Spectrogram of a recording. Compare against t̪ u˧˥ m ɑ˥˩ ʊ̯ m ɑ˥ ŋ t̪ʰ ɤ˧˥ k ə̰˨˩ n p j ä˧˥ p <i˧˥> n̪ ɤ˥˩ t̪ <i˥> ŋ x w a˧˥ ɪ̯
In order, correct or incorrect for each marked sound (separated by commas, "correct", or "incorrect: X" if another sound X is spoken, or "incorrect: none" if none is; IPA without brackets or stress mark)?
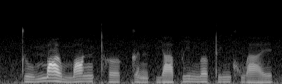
incorrect: i˥˧, correct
